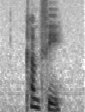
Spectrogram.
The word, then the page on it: comfy: American English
